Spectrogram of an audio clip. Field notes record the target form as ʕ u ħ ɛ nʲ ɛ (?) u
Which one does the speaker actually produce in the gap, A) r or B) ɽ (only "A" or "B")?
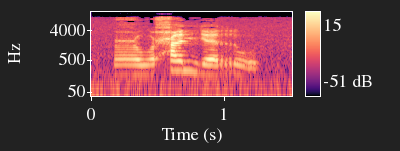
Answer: A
